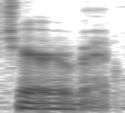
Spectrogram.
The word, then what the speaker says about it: Cherryvale: And your first stop is going to be pretty much head towards Cherryvale. Cherry Vale. Vale. Yeah, well, there's an E there, so I'm pronouncing it Cherryvale.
